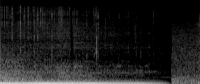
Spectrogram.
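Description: Closing music sting of a news segment: a held deep bass note that fades away and cuts off about three-quarters of the way through.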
